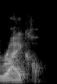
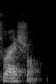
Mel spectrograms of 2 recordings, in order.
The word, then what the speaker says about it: Reichl: It is Raichel, right? It's not Riel. It's Raichel. Raichel. Because some would say Riel.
